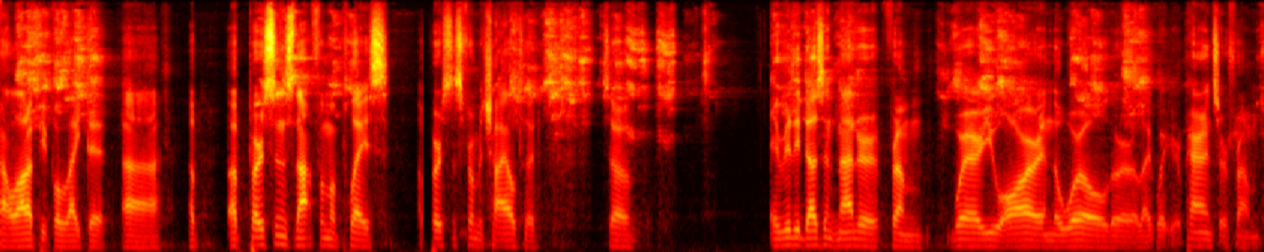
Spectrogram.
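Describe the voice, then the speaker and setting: Low-voiced guy rambling on a podcast, lots of likes and you knows, bit of hiss behind. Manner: rambling, many fillers and restarts. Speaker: podcast host. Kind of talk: casual conversation.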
